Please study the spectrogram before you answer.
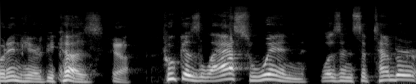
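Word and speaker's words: Puca: Yeah, Puka. I pronounce it Puka.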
